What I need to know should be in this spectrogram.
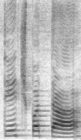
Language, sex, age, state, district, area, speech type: Nepali, female, 18-30, West Bengal, Darjeeling, rural, spontaneous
